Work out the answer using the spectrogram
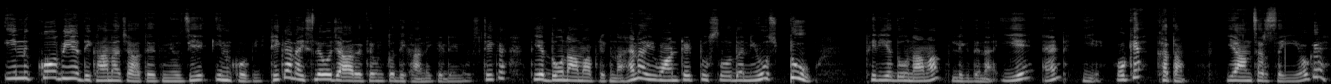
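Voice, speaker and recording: A man teaching a school lesson, reading English lines slowly and then explaining them patiently in Hindi. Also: sits high, expressive, no room sound. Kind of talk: explaining a textbook lesson to students.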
